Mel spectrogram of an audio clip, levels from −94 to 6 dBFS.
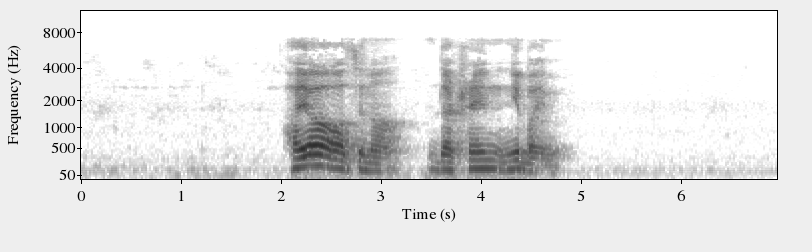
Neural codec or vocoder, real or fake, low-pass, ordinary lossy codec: none; real; 7.2 kHz; Opus, 64 kbps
